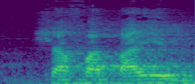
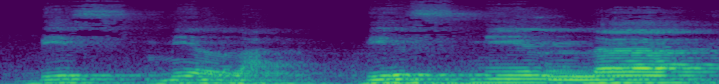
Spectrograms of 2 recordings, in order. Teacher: Bis bibirnya tempelin. Ba mim makhrajnya sama. Syafatain dua bibir bibirnya tempelin.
